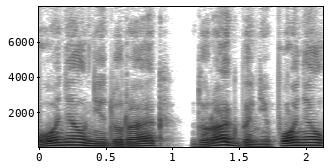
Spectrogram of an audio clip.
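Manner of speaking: ordinary delivery, nothing marked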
